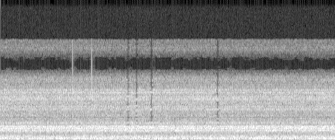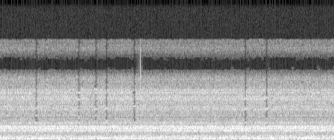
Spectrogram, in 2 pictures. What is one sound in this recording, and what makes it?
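Wind rushes steadily past a glider in flight.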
